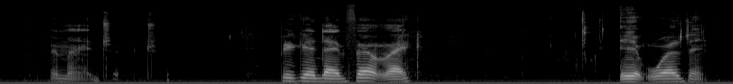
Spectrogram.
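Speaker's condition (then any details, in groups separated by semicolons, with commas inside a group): Cerebral palsy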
